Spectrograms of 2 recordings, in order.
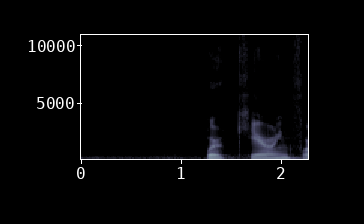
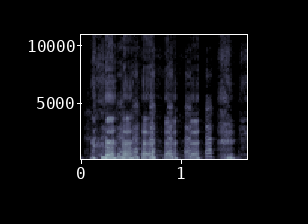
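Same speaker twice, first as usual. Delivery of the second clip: high, loud burst of laughter; amused laugh; 8 dB louder than usual. Real, not acted. Guest laughing about an unplanned career, amused laugh. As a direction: laugh out loud at your own answer. Laughs at own coincidence answer.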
